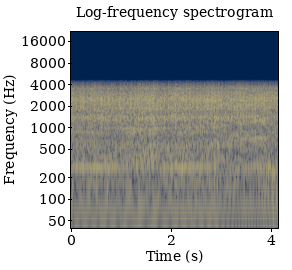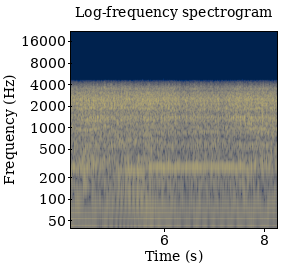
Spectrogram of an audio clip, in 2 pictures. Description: James' (aka Jacques) Honda Prelude SH knocking sound from motor at 1500 rpm.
